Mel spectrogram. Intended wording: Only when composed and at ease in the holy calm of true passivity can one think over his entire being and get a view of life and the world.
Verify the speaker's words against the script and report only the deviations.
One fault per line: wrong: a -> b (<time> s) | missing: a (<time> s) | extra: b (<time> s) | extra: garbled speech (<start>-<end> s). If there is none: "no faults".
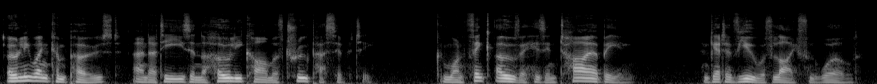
missing: the (8.2 s)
